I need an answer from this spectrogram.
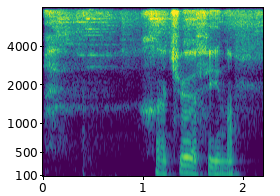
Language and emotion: Russian, neutral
